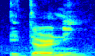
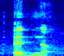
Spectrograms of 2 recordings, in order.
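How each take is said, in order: First: All three syllables are pronounced as spelled. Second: The middle syllable is squeezed into two syllables. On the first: The speaker calls it wrong. "it's written Edirne" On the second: The speaker calls it right. "they pronounce it here like Edna"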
